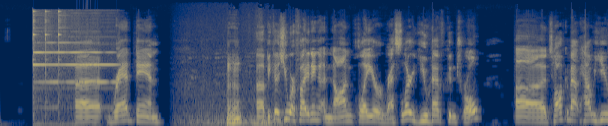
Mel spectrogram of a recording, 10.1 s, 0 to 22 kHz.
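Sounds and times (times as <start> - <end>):
boxing ring bell clanging to start a wrestling match: 0.6 - 2.0
speech: 1.2 - 2.8, 3.8 - 10.1.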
